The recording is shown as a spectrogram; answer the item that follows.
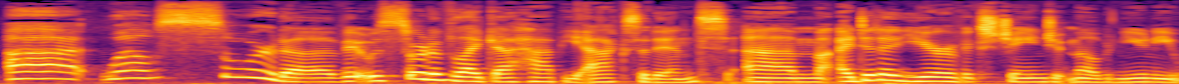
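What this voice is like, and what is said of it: Non-Australian English accent. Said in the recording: “your accent isn't Australian”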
